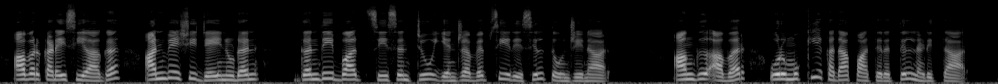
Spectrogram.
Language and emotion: Tamil, neutral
